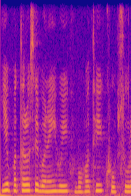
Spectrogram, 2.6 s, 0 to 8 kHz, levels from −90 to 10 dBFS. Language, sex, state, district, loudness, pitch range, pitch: Hindi, female, Delhi, New Delhi, -15 LUFS, 205-235 Hz, 220 Hz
